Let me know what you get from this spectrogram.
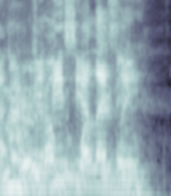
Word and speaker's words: Javicia Leslie: Uh, Javicia Leslie. Javicia uh, Leslie. Uh, the, the, the, girl taking over uh, the, the mantle. – Yeah, Javicia Leslie.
